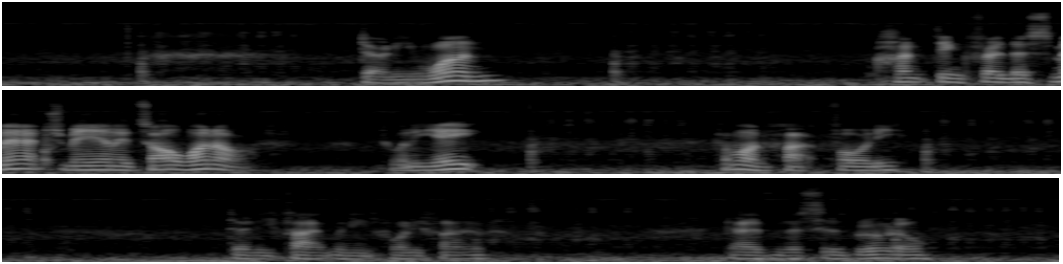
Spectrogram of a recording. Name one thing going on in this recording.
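A coin scratches across a lottery ticket.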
